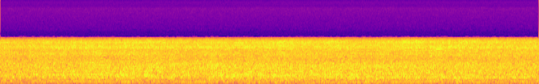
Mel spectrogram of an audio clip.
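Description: Freight train of autorack cars rolling past at slow speed: a steady, even rolling noise of steel wheels on rail.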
